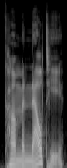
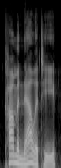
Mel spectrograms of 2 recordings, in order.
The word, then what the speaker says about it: commonalty: is a weird word it's commonalty that's not how you say it the word you say commonalty it's a weird weird word it's not commonality it's commonalty anyway it's the one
